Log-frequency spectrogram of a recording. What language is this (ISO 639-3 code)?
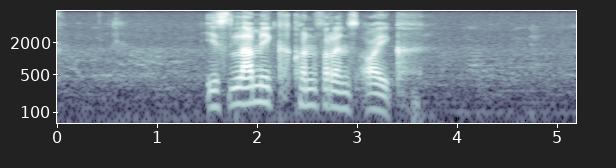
ssw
